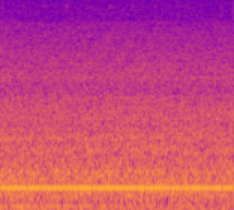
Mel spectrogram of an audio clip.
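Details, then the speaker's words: Infiniti FX engine bay right after start-up with the old passenger-side radiator fan control module refitted: loud steady vacuum-cleaner/jet howl over rushing air; faulty module, howl gone after replacement. "you guys hear that really loud like a it's m sounds like a vacuum cleaner from the other room"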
